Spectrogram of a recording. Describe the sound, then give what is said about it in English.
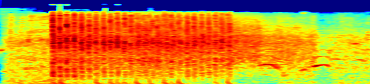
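Police fire on a hijacked bus, shooting out its tires in a rapid burst of many gunshots that rattle off in quick succession for about two seconds before stopping abruptly. “Police surrounded the bus, shot out the tires, and broke the windows with sledgehammers. After the shots were fired at the bus, the police stormed in.”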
